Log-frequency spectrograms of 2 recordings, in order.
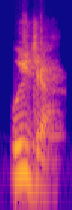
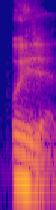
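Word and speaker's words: Ouija: Uija. ठीक है. Uija. आगे जा. Like Gujarati में Suija और यहाँ पे Uija. Yeah. Uija.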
